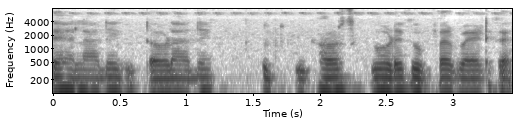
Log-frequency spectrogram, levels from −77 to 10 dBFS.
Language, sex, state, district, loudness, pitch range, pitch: Hindi, male, Maharashtra, Washim, -18 LUFS, 110-115 Hz, 115 Hz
